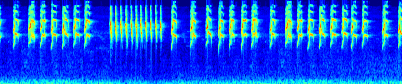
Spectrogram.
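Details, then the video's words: Olive-backed sunbird, kept singing bird, song used as a lure to provoke other birds; rapid high repeated chips in bursts, a fast dense trill in the middle, then more spaced sharp notes. "SUARA BURUNG KOLIBRI NINJA GACOR FULL NEMBAK ISIAN MEWAH !! PANCINGAN KONIN BAHAN AGAR CEPAT EMOSI"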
